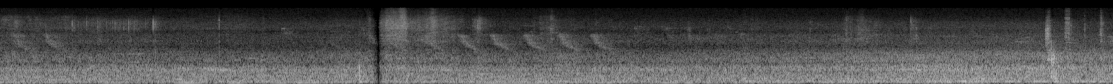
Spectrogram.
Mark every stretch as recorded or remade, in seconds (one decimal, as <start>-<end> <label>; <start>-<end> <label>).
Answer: 0.0-11.1 recorded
